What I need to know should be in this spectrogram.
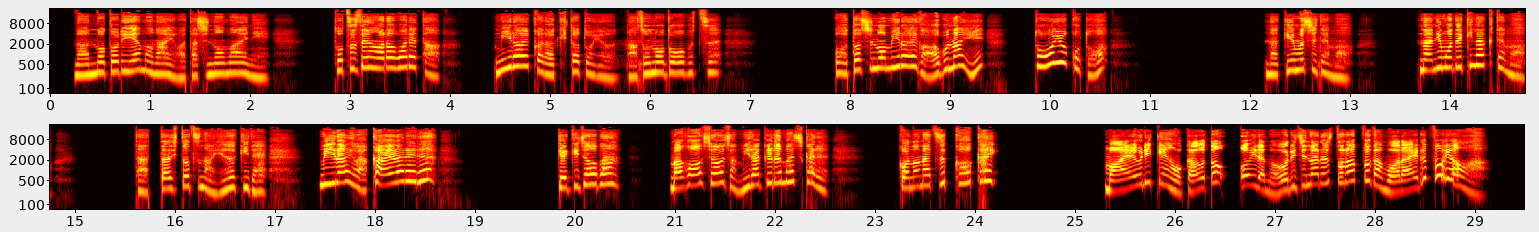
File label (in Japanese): f syozyo; nenrei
